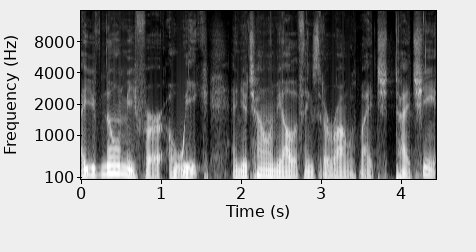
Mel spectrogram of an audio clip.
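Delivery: ordinary talk, nothing marked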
